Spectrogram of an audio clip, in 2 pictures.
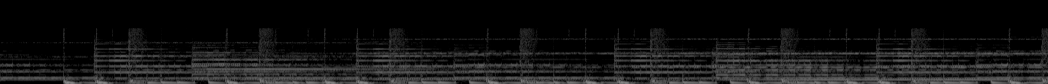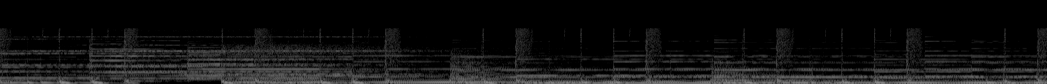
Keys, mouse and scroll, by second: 3.5-8.6 typing, 8.3-8.9 scroll down 4, 13.9 click, 14.7 click, 15.2 Delete, 16.4 right click, 17.4 click, 19.2 right click.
